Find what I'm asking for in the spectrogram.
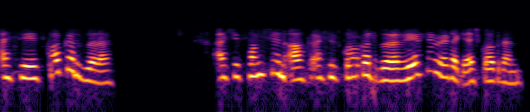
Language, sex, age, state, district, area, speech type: Kashmiri, female, 45-60, Jammu and Kashmir, Srinagar, urban, conversation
